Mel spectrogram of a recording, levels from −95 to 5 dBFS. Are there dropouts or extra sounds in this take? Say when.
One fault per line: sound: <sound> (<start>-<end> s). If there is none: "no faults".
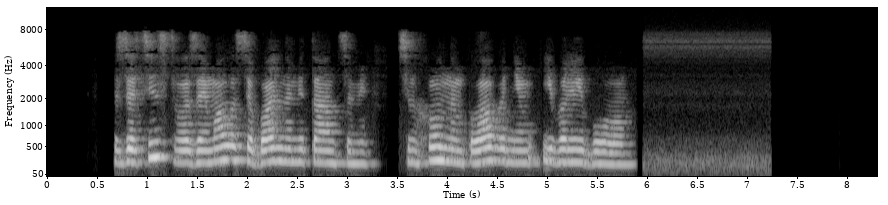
no faults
